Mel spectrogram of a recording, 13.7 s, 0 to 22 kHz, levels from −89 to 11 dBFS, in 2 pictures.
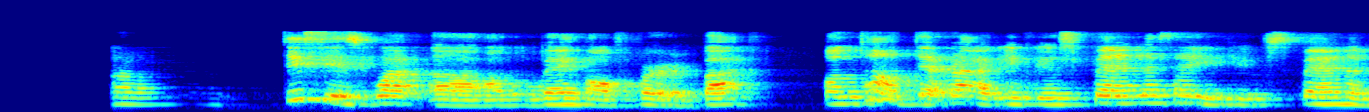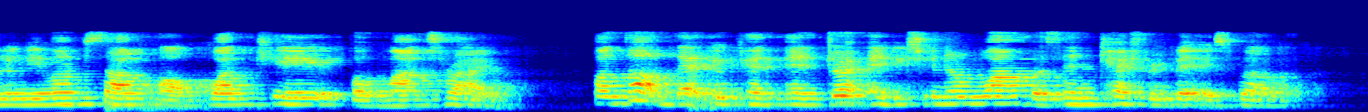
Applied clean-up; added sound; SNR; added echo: neural mask model DeepFilterNet 3.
